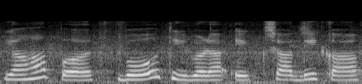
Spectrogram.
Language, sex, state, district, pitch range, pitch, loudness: Hindi, female, Haryana, Charkhi Dadri, 205-240 Hz, 215 Hz, -14 LUFS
